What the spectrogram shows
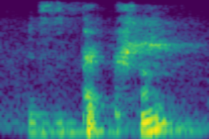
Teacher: it is stressed in the second syllable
